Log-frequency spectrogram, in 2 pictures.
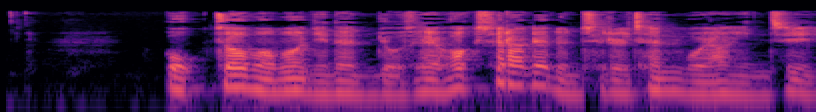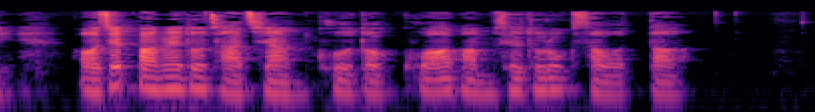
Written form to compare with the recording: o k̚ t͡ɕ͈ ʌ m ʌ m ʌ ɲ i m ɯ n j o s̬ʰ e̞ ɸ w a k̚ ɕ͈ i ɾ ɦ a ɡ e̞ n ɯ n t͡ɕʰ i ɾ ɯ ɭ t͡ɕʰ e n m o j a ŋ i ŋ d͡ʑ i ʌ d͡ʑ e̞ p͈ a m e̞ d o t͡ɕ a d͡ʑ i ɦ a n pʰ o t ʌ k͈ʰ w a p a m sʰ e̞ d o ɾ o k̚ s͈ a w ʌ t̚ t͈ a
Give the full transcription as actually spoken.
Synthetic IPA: o k̚ t͡ɕ͈ ʌ m ʌ m ʌ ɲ i n ɯ n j o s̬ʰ e̞ ɸ w a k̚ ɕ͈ i ɾ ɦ a ɡ e̞ n u n t͡ɕʰ i ɾ ɯ ɭ t͡ɕʰ e n m o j a ŋ i n d͡ʑ i ʌ d͡ʑ e̞ p͈ a m e̞ d o t͡ɕ a d͡ʑ i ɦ a n kʰ o t ʌ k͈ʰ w a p a m sʰ e̞ d o ɾ o k̚ s͈ a w ʌ t̚ t͈ a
